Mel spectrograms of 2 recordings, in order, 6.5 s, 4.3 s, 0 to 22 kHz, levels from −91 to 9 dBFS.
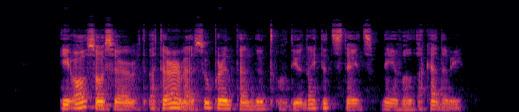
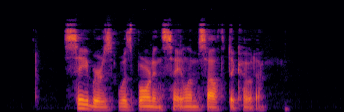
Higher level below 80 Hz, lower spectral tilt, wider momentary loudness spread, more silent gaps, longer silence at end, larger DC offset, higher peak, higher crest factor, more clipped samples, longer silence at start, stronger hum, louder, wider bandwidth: first, -68 dBFS vs -74 dBFS; first, -5 dB/octave vs -2.5 dB/octave; about the same, 13 LU vs 11 LU; neither; second, 0.75 s vs 1 s; neither; about the same, -6 dBFS vs -6 dBFS; about the same, 18 dB vs 20 dB; neither; about the same, 0.75 s vs 0.8 s; neither; about the same, -23 LUFS vs -23 LUFS; second, 9.4 kHz vs 11 kHz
